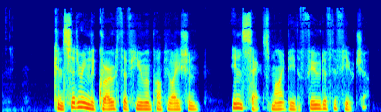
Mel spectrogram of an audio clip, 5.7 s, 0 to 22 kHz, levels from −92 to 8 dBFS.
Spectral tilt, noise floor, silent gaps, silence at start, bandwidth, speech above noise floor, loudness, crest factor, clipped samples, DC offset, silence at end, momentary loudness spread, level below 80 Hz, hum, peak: -6 dB/octave; -66 dBFS; none; 0.8 s; 16 kHz; 51 dB; -16 LUFS; 16 dB; under 0.1%; under 0.1%; 0.25 s; 12 LU; -50 dBFS; none; -2 dBFS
